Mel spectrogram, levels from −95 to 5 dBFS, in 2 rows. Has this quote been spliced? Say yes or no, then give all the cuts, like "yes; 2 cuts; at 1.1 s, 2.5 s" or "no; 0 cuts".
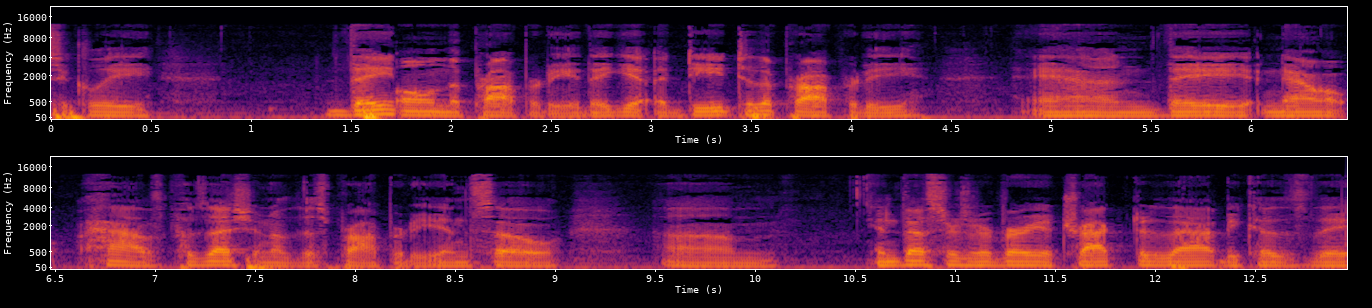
yes; 1 cut; at 1.7 s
